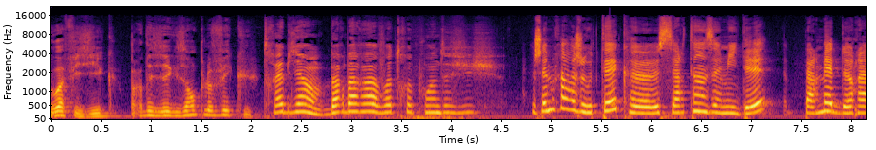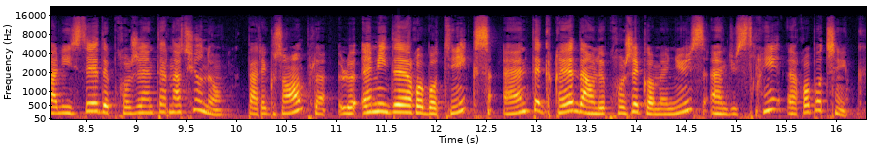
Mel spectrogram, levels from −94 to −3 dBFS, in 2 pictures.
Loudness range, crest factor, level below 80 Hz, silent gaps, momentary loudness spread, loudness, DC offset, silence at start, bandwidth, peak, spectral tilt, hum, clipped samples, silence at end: 4 LU; 16 dB; -40 dBFS; none; 10 LU; -16 LUFS; under 0.1%; 0 s; 16 kHz; 0 dBFS; -4 dB/octave; none; under 0.1%; 0 s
